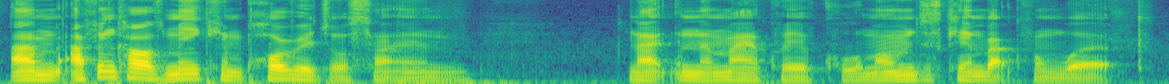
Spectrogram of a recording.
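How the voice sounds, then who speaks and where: A man's voice: deep voice, normal speed, a little mellow. A young man with a London accent, co-hosting a podcast and telling rambling stories full of slang in casual chat. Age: young adult. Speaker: podcast co-host.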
